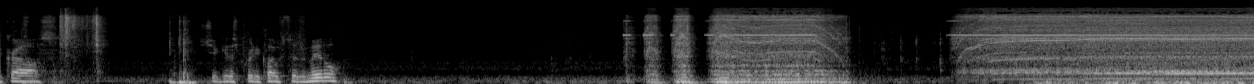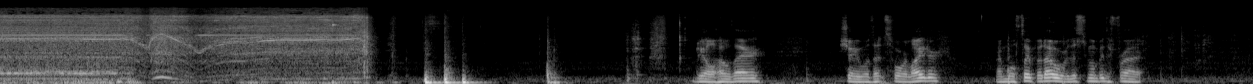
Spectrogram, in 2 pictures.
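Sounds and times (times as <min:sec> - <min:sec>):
cordless drill motor whine: 0:06.2 - 0:08.6, 0:09.5 - 0:16.3.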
